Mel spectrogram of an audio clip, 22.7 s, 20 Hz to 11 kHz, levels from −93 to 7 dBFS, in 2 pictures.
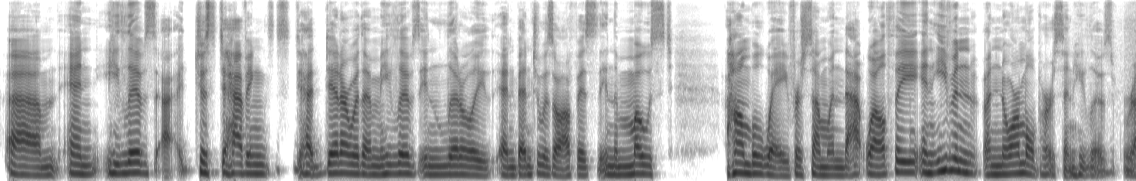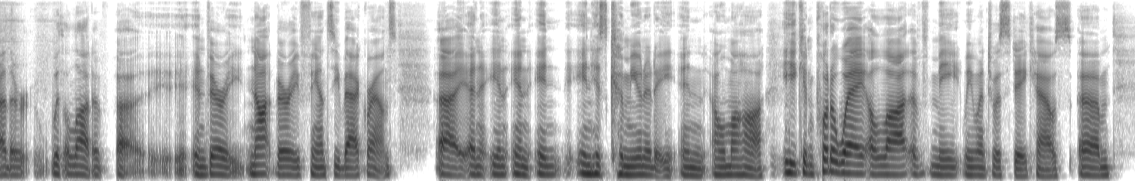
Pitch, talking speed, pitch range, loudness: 155 Hz, 190 wpm, 145-170 Hz, -19 LUFS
